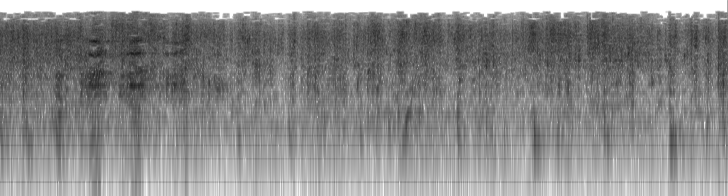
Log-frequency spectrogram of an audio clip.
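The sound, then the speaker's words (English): A goose is let down into the water to catch trout and splashes in, followed by a steady stretch of sloshing and splattering that stays moderately loud throughout, with no one talking. “let me, darling, down into the water now.”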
